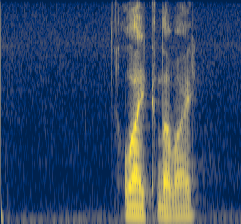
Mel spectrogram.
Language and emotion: Russian, neutral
